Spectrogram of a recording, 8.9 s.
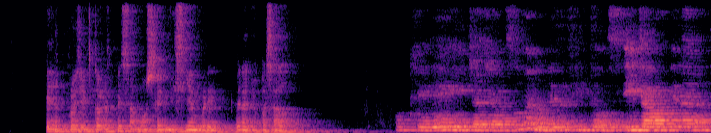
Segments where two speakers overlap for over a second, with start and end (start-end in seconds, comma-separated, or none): none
